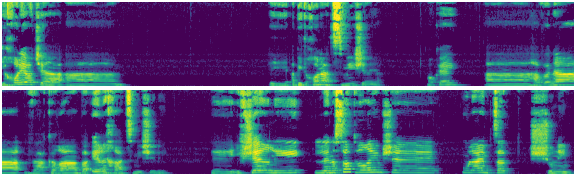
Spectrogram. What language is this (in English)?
Hebrew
